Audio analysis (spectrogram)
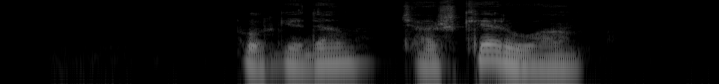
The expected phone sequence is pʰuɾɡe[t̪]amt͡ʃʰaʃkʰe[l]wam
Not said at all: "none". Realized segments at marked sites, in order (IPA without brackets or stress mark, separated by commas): d̪, ɾ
